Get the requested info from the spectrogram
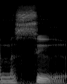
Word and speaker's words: masseuse: And he is a masseuse. Is that what you call it? Is that how you say it? Masseuse? – Yeah. Yep.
